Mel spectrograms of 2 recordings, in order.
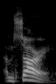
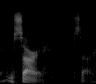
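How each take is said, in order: First: Said in the usual way. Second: Fading whisper. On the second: Acted. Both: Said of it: "I'm trolling".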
